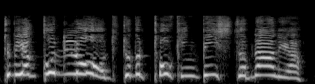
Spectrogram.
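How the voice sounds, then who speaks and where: Brief: high, piping storybook mouse knight, courtly and unbending. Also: normal speed, dry recording, clean studio sound. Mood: solemn, dutiful. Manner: formal, solemnly polite.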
